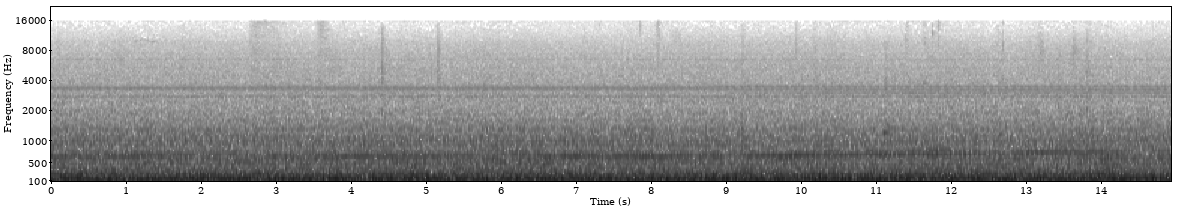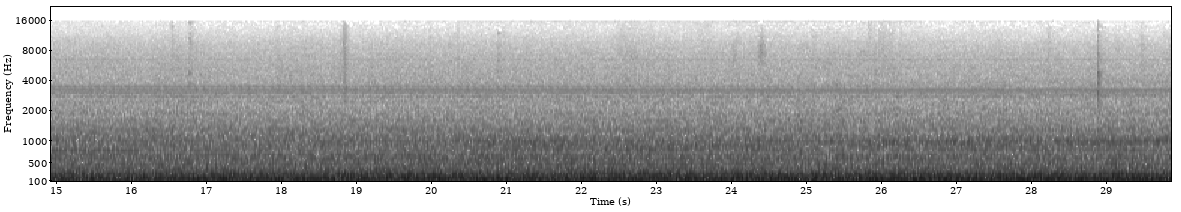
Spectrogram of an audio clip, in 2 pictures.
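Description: Steady running noise of a Shinkansen bullet train heard inside the passenger cabin: a constant low rumble, with a faint whine that slowly rises in pitch through the first half.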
